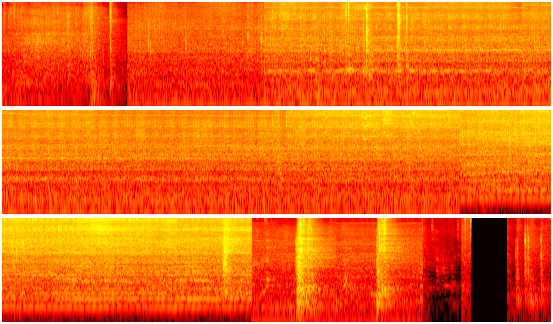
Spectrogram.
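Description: A truck engine running steadily. Its tone changes about two-thirds of the way through, and a few sharp knocks come near the end.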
